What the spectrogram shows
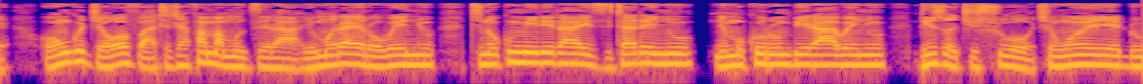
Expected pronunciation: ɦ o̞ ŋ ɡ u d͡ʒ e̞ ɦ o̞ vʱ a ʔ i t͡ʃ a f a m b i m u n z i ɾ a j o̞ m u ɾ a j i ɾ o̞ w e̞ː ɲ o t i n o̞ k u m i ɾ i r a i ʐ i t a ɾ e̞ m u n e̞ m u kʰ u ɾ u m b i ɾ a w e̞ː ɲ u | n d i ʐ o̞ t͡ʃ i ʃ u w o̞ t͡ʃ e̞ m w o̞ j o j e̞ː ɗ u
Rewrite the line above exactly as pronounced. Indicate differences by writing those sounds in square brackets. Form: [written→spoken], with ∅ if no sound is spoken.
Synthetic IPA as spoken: ɦ o̞ ŋ ɡ u d͡ʒ e̞ ɦ o̞ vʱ a [ʔ→t] i t͡ʃ a f a m b [i→a] m u n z i ɾ a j o̞ m u ɾ a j i ɾ o̞ w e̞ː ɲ [o→u] t i n o̞ k u m i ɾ i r a i [ʐ→z] i t a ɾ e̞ [m→ɲ] u n e̞ m u [kʰ→k] u ɾ u m b i ɾ a w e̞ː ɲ u | n d i ʐ o̞ t͡ʃ i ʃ u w o̞ t͡ʃ e̞ m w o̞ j o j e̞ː ɗ u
